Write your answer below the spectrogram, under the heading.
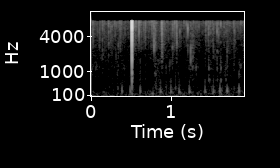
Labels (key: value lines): label: biophony, pulse
recorder: SoundTrap 500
